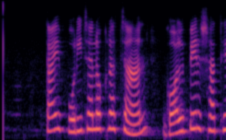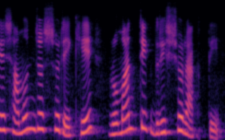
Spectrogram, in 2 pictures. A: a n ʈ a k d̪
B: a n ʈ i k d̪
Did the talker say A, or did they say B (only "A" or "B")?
B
